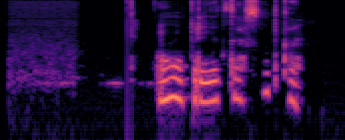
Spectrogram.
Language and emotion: Russian, neutral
